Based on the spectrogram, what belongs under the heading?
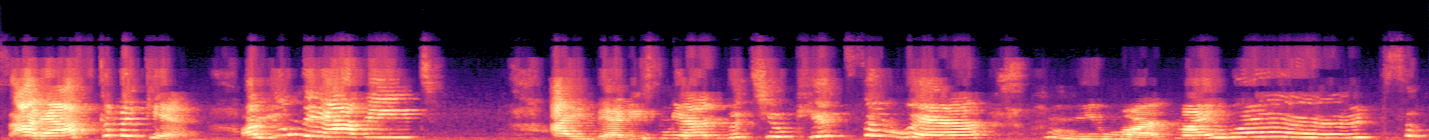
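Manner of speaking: loud insistent mom voice, pressing hard; nagging mom. Retold or imitated. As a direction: hammer it home like a suspicious mother.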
